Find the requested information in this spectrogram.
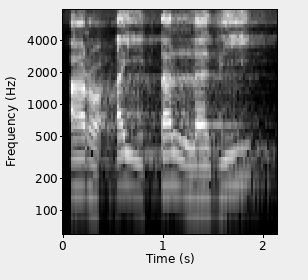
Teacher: Ara'aital ladzi, yang pertama ada harokat fathah yang bertemu ya sukun, namanya huruf layin, yaitu melunakkan harokat fathah yang bertemu ya sukun ini kita lunakkan ai. Aital ladzi masuk pada alif lam samsiyah.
